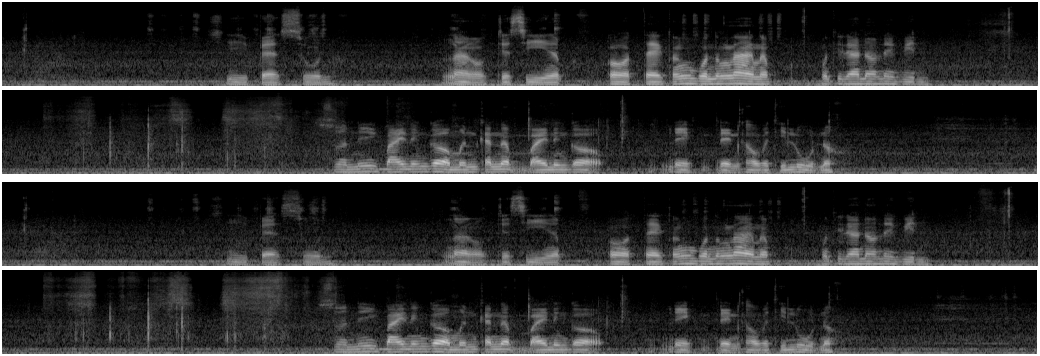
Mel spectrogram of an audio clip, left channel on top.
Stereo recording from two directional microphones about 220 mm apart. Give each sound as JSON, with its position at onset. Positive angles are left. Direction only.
{"t": 2.3, "sound": "speech", "side_deg": 20}
{"t": 4.4, "sound": "speech", "side_deg": 20}
{"t": 12.1, "sound": "spray", "side_deg": -50}
{"t": 13.7, "sound": "speech", "side_deg": 5}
